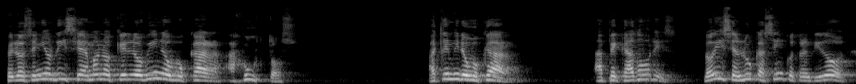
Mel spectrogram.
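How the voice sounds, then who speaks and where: Rioplatense male pastor, high voice, sermon with sudden rises and questions to the congregation. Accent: Rioplatense Spanish. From Uruguay. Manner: preaching with sudden rises in pitch and loudness, asking the congregation questions.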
